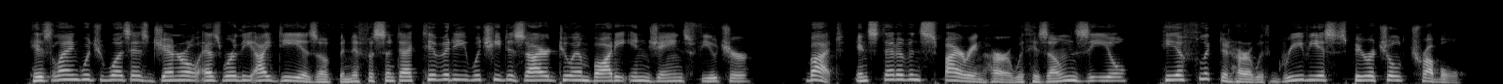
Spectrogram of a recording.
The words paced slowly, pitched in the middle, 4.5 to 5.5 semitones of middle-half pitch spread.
No: average, 145 wpm; medium, 180 Hz; average, 5.0 semitones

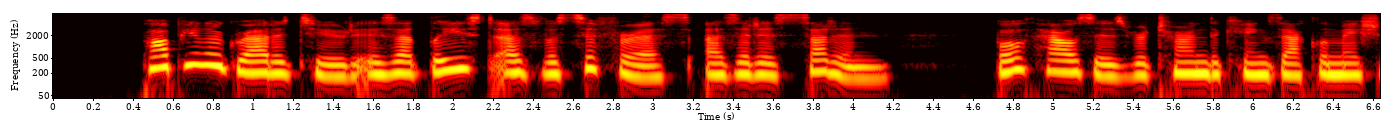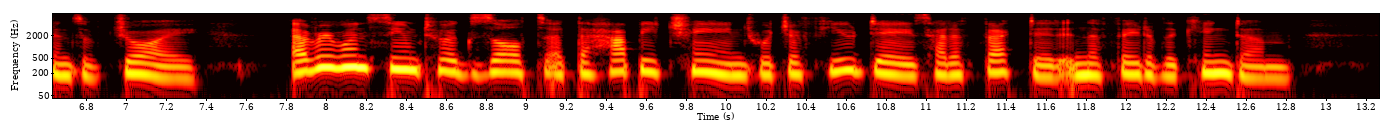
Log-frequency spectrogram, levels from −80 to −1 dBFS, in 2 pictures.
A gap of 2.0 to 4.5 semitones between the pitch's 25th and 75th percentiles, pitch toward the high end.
Yes: average, 3.3 semitones; high, 195 Hz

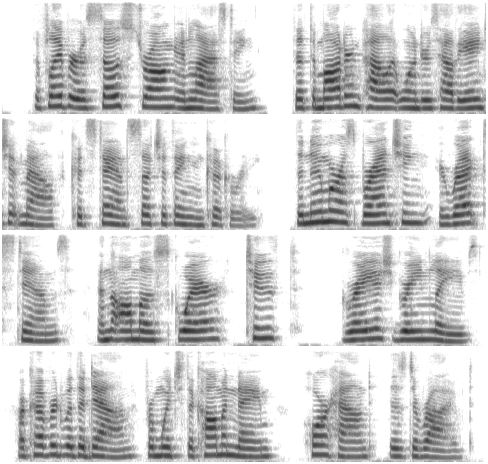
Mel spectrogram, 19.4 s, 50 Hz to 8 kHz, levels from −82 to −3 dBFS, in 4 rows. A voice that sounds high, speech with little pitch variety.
Yes: high, 225 Hz; narrow, 2.3 semitones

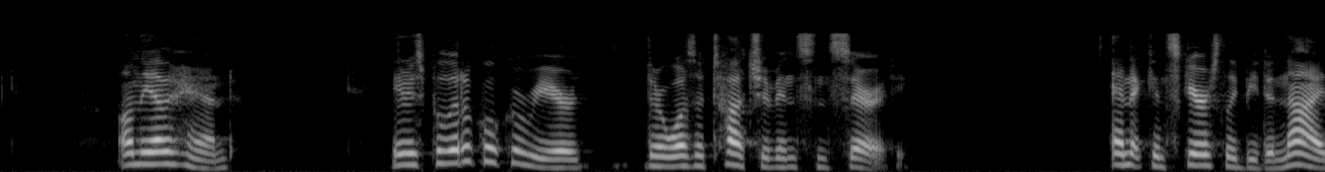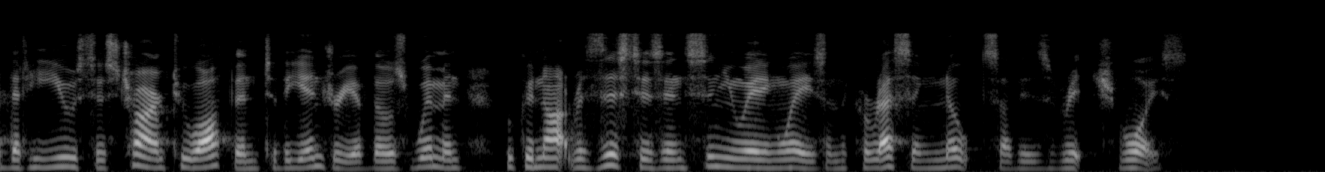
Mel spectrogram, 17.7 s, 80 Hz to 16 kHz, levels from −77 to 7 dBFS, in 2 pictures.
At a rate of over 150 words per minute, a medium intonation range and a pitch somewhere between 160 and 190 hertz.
Yes: average, 165 wpm; average, 4.0 semitones; medium, 185 Hz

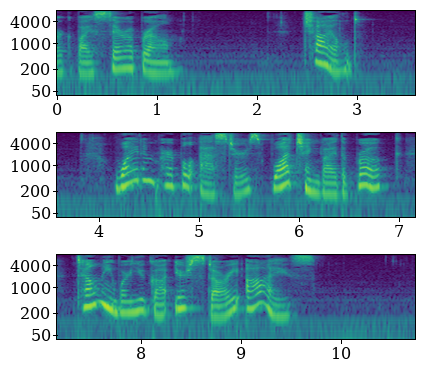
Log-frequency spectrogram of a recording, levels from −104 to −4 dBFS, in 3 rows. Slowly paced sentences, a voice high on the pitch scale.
Yes: slow, 105 wpm; high, 240 Hz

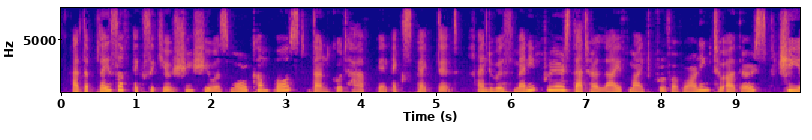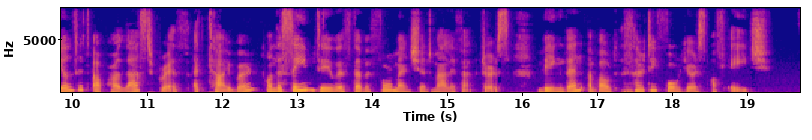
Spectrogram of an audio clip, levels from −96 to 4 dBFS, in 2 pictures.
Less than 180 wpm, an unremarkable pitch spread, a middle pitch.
No: average, 160 wpm; average, 5.0 semitones; high, 205 Hz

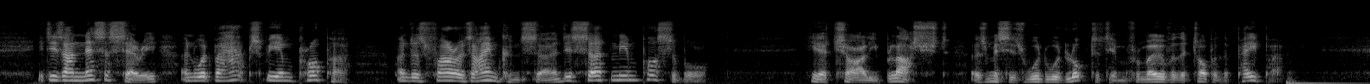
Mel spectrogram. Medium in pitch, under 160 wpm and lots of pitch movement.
Yes: medium, 175 Hz; average, 150 wpm; wide, 8.0 semitones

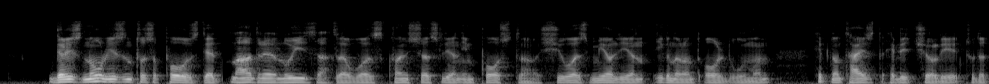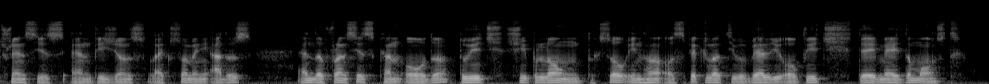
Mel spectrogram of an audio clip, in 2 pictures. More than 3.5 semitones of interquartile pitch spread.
No: narrow, 2.6 semitones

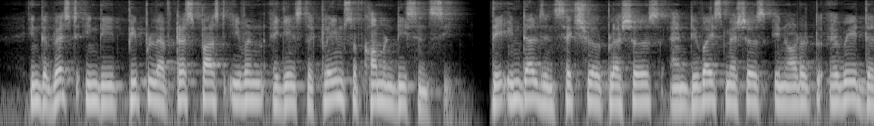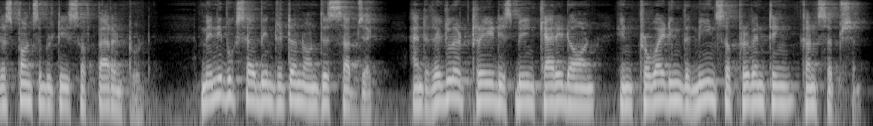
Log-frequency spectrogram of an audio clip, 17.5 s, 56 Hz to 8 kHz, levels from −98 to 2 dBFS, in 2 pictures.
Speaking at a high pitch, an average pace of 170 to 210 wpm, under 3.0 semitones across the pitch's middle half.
No: medium, 140 Hz; average, 180 wpm; narrow, 2.4 semitones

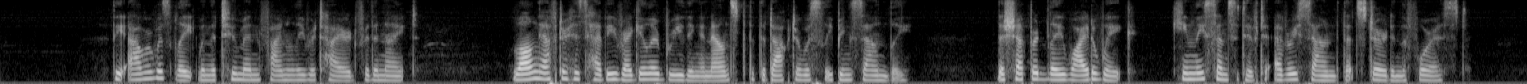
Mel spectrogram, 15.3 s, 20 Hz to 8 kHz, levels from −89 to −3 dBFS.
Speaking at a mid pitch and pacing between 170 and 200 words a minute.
No: medium, 180 Hz; average, 160 wpm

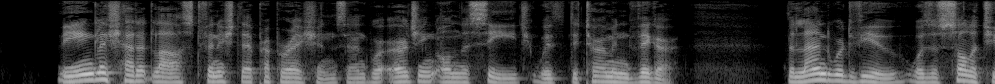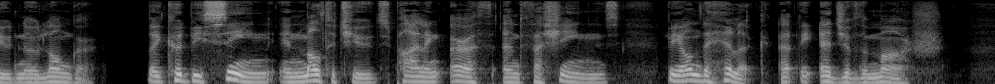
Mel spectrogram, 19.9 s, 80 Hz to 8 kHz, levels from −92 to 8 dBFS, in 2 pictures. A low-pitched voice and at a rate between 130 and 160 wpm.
Yes: low, 125 Hz; slow, 135 wpm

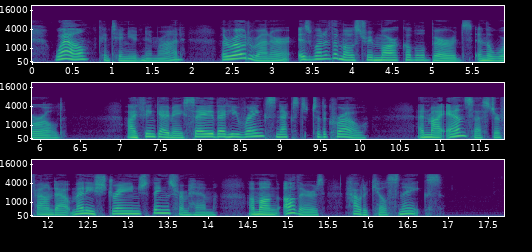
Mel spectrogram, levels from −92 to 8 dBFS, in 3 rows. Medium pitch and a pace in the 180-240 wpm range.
No: medium, 170 Hz; average, 155 wpm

